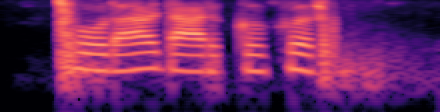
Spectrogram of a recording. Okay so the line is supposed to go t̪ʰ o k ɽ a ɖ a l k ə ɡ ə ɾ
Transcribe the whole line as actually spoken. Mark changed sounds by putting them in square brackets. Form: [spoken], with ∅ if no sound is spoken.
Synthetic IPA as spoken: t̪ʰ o [∅] ɽ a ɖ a [ɾ] k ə [k] ə ɾ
